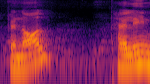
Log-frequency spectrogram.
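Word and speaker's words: phenolphthalein: याद रखिएगा इसका नाम है फेनोल्फथलीन कहते हैं, फेनोल्फथलीन, पी साइलेंट रहता है, ठीक है।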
